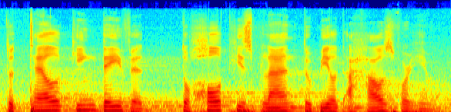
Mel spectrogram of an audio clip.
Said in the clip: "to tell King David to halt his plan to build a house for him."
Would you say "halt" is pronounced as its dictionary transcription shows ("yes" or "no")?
yes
